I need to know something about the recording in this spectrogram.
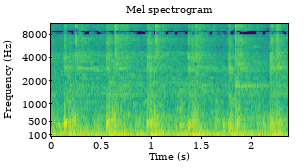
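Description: Sakela dance music: a steady drum beat of about three to four strokes a second with cymbals striking on the beat, over a low steady hum.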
